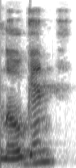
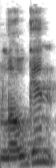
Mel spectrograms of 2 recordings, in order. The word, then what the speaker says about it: Logan: So my name is Devontae Logan, and that's spelled D-A-V-O-N-T-E. Last name Logan, L-O-G-A-N, and then Megan as well on LinkedIn.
